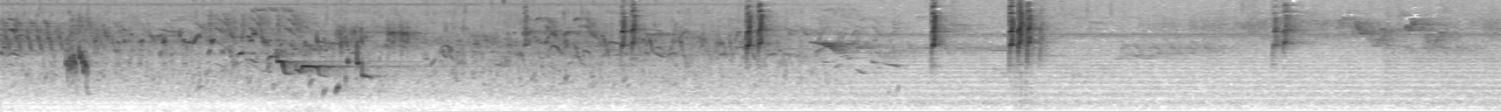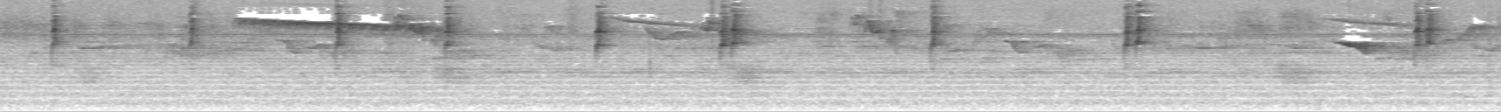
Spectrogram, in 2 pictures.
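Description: Wild birds singing and calling: a dense chorus of overlapping songs for the first several seconds, then sparser single calls, sharp notes and short whistles, one a clear falling whistle past the middle.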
